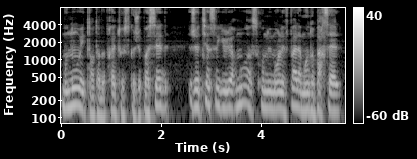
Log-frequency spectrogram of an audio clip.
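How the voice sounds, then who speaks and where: A man's voice: mid-range voice, brisk, warm tone, husky, pitched above the performer's own voice, lightly acted. A man voicing a proud, penniless young nobleman who answers with sarcasm. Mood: mocking. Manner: sarcastic, haughty retorts. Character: proud mocking young nobleman, broke debtor.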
